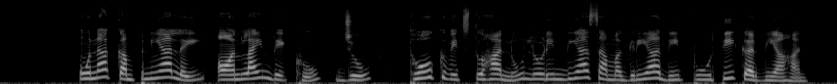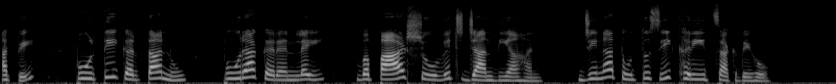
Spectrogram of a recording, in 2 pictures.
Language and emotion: Punjabi, neutral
